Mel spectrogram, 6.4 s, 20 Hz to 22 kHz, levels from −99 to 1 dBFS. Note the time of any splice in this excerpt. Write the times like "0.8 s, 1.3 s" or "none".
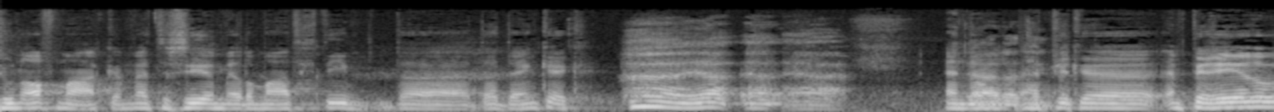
3.9 s, 5.4 s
